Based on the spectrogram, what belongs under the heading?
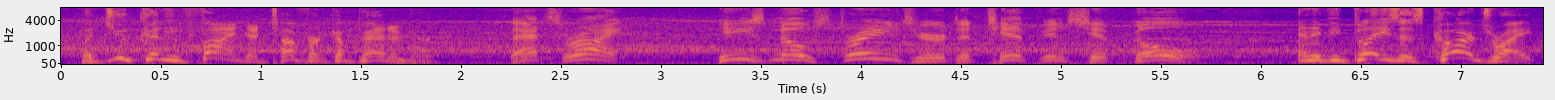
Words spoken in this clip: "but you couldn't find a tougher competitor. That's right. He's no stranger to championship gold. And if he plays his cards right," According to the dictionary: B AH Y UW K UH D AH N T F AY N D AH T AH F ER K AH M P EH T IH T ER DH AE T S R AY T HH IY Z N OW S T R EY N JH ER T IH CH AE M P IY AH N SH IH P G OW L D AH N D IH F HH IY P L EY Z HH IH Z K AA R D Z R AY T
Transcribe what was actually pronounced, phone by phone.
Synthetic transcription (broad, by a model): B AH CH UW K UH D N T F AY N D AH T AH F ER K AH M P EH T IH T ER DH AE T S R AY T HH IY Z N OW S T R EY N JH ER T IH CH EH M P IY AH N SH IH P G OW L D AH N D IH F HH IY P L EY Z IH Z K AA R D Z R AY T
